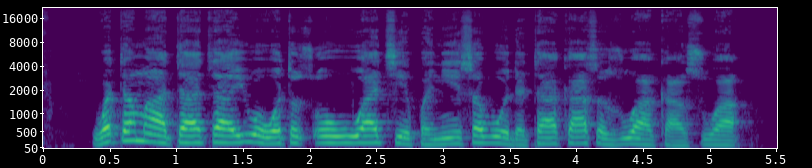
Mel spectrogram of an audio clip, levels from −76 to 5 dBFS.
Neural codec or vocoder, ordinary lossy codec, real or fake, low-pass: none; none; real; none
